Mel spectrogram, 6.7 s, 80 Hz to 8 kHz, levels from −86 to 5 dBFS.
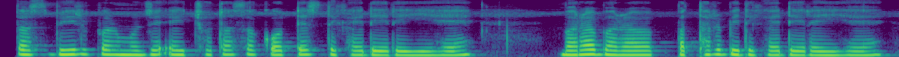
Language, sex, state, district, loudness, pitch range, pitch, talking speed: Hindi, female, Arunachal Pradesh, Lower Dibang Valley, -15 LUFS, 205-225 Hz, 215 Hz, 170 wpm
